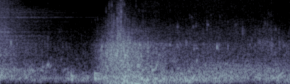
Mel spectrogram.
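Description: A sword swishes sharply through water.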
